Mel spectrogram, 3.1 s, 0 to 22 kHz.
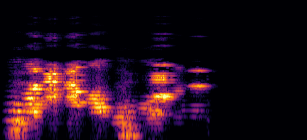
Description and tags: Experimentl Digial Sound 05
Intuitive Experimental Digital Sound Juice.
Josh Goulding, Experimental sound effects from melbourne australia.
